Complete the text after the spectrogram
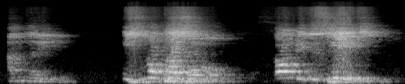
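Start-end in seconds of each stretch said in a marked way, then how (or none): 1.2-4.0 high, loud and slow warning; emphatic shout. Real, not acted. Lecturer warning students, loud emphatic shout. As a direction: drive the warning home, loud.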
